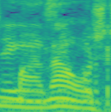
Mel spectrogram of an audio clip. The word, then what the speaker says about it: Manaus: Nosotros lo pronunciamos Manaus, ¿cierto, Mari? Exacto, es con U en eh, portugués o en español y viene de los indígenas que se llamaban Manaos. – Manaos, entonces Manaus.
